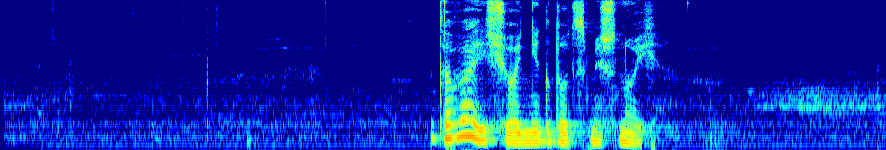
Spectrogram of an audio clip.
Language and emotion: Russian, neutral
